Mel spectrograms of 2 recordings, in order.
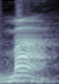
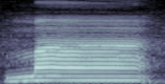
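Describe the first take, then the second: First: The syllable is cut off very quickly. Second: The syllable is drawn out for a long time. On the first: "it's like a fraction of a second" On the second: "you say the sound longer, like ma, you say it for like 2 or 3 seconds"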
